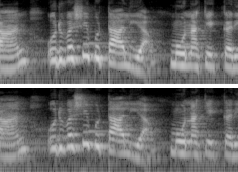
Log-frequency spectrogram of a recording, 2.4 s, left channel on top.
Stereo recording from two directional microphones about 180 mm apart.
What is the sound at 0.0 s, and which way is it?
A woman's voice, 30° left (ahead or behind).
